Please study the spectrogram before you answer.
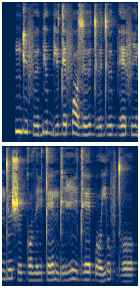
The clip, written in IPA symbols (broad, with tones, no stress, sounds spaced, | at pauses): ŋ ɡ i˥˨ f ʉ˨ bʲ u˦ bʲ ʉ˨˦ d e˦ f ɔ˥˨ z ʉ˨˦ dʱ ʉ˨˦ dʱ ʉ˦ bʱ e˦ f i˦ n d ʉ˦ ʃ ʉ˨ ɡ o˨ ð i˨ t e˨˦ n d i˨ ɦ i˥˨ dʱ e˦ ɓ o˨ j u˦ f dʱ o˨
